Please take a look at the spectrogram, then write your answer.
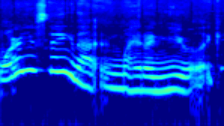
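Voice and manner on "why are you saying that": very high, incredulous why; shocked question. Retold or imitated. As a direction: squeak it out in disbelief. Shocked at instructor's pessimism.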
